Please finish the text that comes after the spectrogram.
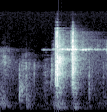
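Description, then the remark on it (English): A door opens, with a thin creak running through it and two solid knocking bumps as it swings, over a faint rumbling background. “Okay, Pop, open the door like before.”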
